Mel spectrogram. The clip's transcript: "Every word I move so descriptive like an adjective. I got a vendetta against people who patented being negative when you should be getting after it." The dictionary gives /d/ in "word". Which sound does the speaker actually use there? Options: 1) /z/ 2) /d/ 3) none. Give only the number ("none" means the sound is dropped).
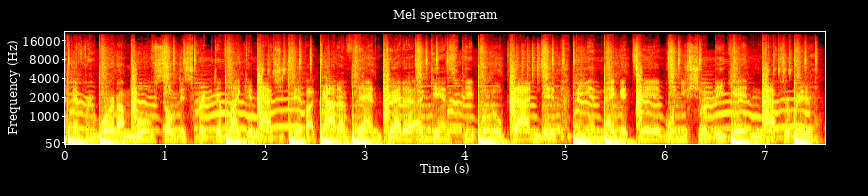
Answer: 2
